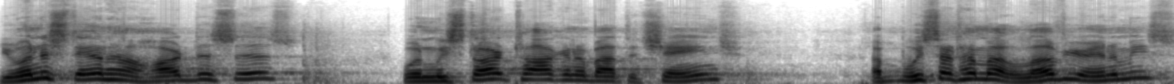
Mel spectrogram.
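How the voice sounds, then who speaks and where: A man talks at a fairly quick pace in a high pitch, with ordinary pitch variation. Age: 60s. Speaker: pastor. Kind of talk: sermon. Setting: church. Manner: animated.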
